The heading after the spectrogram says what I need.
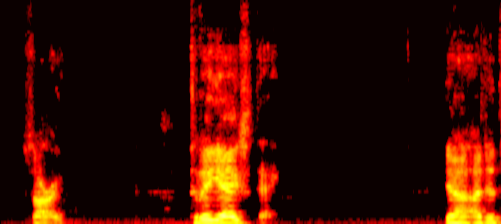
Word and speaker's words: Trieste: Trieste. Sorry. Trieste.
